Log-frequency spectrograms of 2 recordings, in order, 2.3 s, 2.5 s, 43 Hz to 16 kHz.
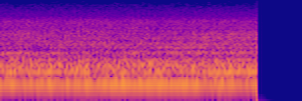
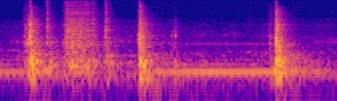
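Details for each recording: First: Kenmore 300 Series washer, about 8 years old, on the drain/spin cycle after fixing a no-drain fault with the tub full of water: steady, even drain pump hum with no grinding or rattling, now draining normally. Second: Kenmore 300 Series washer, about 8 years old, heavy use, full of water and leaking: steady low hum with clicks and knocks when switched on, drain pump blocked and not draining.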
